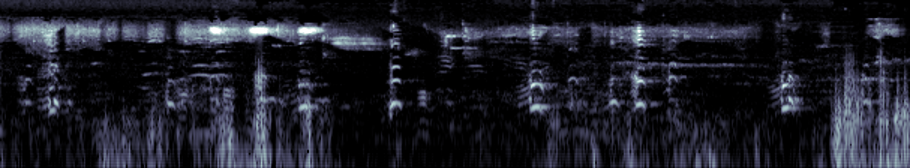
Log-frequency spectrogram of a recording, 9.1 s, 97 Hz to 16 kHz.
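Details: Canada geese flying overhead at Pier 4, more and more passing over: loud, nasal honks repeated irregularly and often overlapping from several birds, with a steady high hiss and some low rumbling noise underneath.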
